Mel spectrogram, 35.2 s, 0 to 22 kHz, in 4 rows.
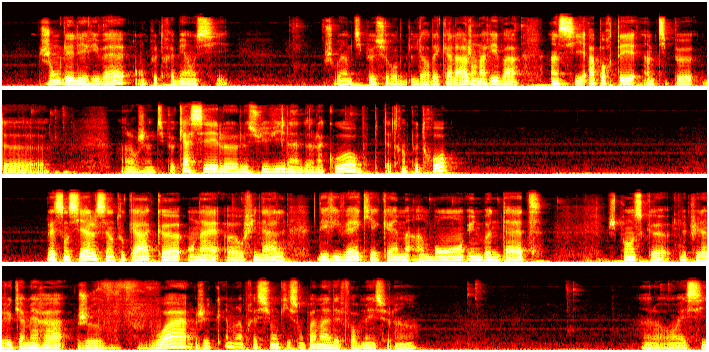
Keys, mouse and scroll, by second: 0.3 click, 0.7 right click, 1.5 g, 3.2 click, 3.5 right click, 3.7 g, 5.3 click, 5.9 right click, 6.1 g, 6.9-7.3 scroll down 2, 7.3 Tab, 8.3 shift+middle click, 8.7 Tab, 9.3 scroll up 2, 10.0 scroll down 1, 10.6 right click, 11.3 s, 12.7 right click, 13.6 g, 18.9 Tab, 19.2-19.7 scroll down 1, 19.7-20.1 scroll down 1, 20.1 shift+middle click, 20.6-21.8 scroll up 3, 21.8-22.3 scroll down 1, 22.5 shift+middle click, 22.9 middle click, 25.0 KP_0, 25.5-25.9 scroll up 4, 29.4 KP_1, 31.7 right click, 33.0 click, 34.1 click, 34.9 click.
